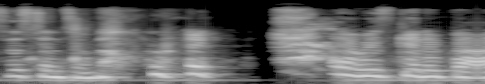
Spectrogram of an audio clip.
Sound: chuckles

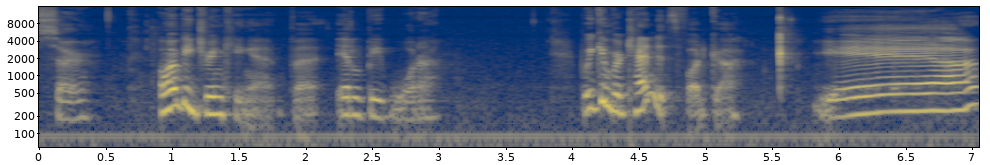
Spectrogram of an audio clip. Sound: tongue click

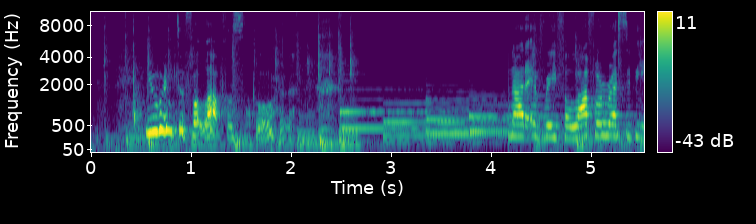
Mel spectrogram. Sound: both laughing

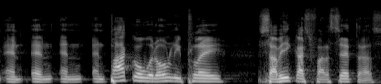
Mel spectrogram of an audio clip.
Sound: speaking Spanish

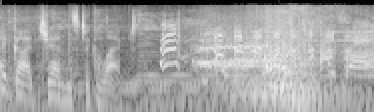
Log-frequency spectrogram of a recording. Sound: evil laughter

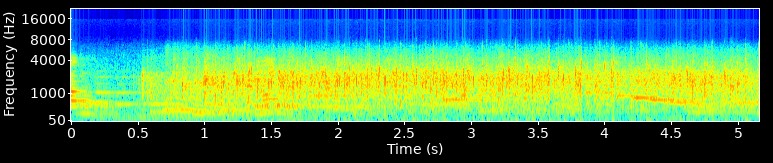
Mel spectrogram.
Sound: audience applauding

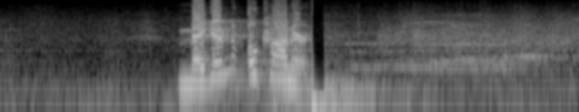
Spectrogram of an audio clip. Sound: cheers

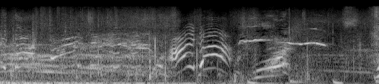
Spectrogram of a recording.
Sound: screams

